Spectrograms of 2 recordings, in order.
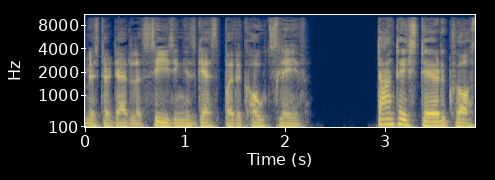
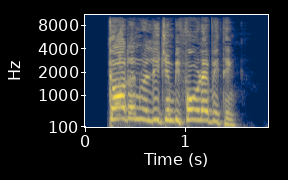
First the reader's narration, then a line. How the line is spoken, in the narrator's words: Dante cried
